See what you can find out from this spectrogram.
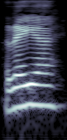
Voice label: "Regge", Pennsylvania Dutch; g, gg (middle); vowel sounds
